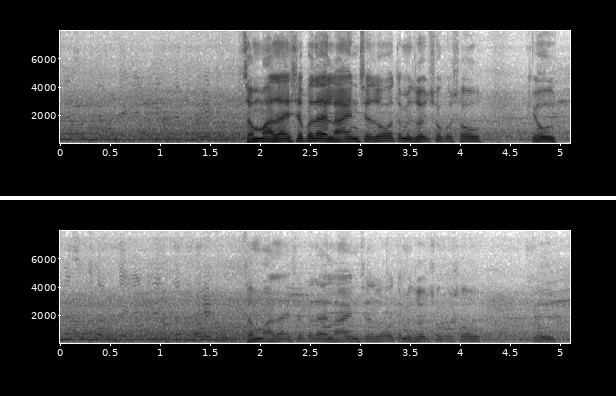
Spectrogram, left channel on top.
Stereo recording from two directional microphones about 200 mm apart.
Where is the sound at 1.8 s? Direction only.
35° left (ahead or behind).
